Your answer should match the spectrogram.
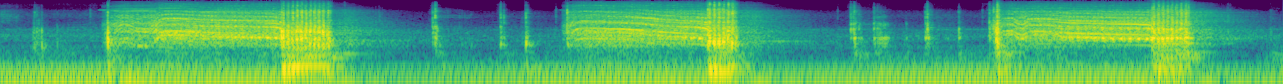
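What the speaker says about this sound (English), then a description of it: "Those screws you just drove in, the power it took to do that" Power drill driving screws into timber porch framing on an off-grid build, three loud bursts of whirring with rising pitch, each ending in a short heavy grind, separated by quieter pauses with light clicks and knocks.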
